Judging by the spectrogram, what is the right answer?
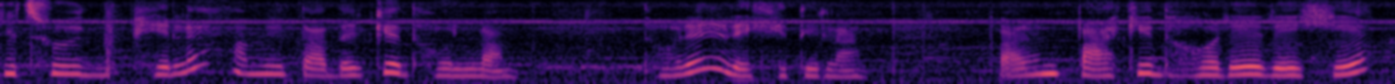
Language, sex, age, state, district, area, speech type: Bengali, female, 30-45, West Bengal, Dakshin Dinajpur, urban, spontaneous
